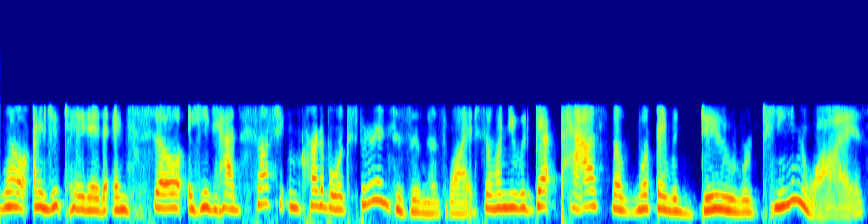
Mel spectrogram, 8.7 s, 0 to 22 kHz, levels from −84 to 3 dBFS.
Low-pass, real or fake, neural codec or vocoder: 3.6 kHz; fake; codec, 16 kHz, 2 kbps, FreqCodec, smaller model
